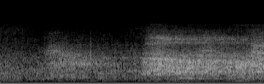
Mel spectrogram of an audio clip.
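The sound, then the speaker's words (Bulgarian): A long, slow exhalation through the mouth during a guided breathing exercise: a soft, breathy rush of air that swells louder partway through and holds steadily to the end. “Вече по-плавно и по-продължително. Корема, гърдите, ключиците и продължително издишване. През устата.”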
